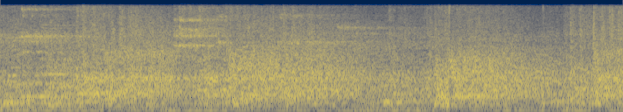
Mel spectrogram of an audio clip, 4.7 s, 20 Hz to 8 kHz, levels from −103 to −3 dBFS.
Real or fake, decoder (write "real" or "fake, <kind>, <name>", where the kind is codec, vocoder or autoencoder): real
